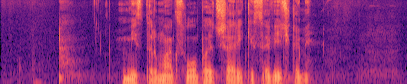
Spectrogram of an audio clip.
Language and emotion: Russian, neutral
